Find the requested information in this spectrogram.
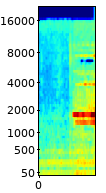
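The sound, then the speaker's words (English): A mobile phone ringtone cuts in abruptly about halfway through, a steady, bright electronic tone with high overtones that keeps ringing to the end of the short clip, with no voices. “That's my phone. We're going to hit ignore on that.”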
